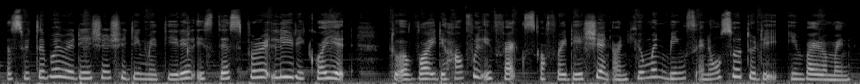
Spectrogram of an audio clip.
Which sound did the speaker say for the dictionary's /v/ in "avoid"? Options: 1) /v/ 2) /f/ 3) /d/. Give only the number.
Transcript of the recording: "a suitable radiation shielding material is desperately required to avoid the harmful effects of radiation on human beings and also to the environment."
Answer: 1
